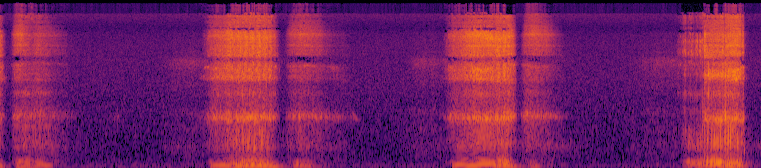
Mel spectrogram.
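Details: Loud snoring in a sleeping male: harsh, rattling snores on each breath in, about every five seconds, each followed by a short snort.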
